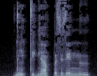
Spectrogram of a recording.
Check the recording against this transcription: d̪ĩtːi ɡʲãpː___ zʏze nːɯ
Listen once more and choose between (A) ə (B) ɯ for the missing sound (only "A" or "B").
A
